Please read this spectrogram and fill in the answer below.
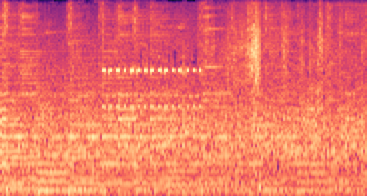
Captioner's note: phone rings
